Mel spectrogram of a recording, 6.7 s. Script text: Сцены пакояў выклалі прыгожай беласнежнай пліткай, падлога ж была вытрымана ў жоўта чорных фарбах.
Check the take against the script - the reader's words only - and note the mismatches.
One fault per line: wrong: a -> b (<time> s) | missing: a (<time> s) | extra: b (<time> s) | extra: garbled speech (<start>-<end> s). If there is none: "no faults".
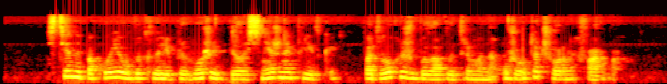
no faults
